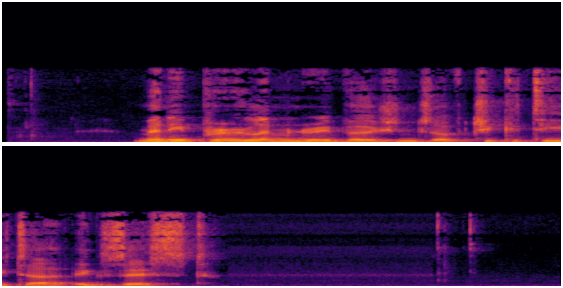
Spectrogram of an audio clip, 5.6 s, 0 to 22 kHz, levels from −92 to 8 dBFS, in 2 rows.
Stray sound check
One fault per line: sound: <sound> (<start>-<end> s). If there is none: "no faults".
no faults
